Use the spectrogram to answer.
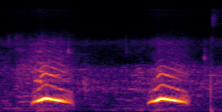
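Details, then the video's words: White-headed fruit dove gives two low, hollow coos, each about half a second long and gently arched in pitch, spaced under two seconds apart, with no other sounds. "Bawod song pangate, punai, alimukon hunt(White head fruit dove)"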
